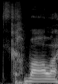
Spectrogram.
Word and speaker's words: Kamala: holds on and becomes our next president with Kamala Harris as our vice president. And I know that's not how she pronounces her name, but I'm from the South.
